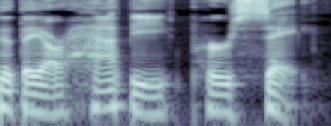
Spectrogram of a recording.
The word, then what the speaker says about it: per se: So the phrase we're talking about here is per se, P E R S E.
